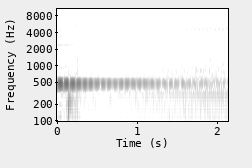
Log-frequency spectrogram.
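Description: A steady electronic tone from the sound system, fading away over about the first second and a half and leaving a faint steady hum.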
